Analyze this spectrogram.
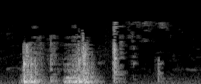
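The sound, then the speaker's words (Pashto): Someone banging on a door: a few heavy, irregular thumps and knocks in quick succession, loud against a quiet background. “دا څوک دې دروازه دې ماته کړه؟”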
